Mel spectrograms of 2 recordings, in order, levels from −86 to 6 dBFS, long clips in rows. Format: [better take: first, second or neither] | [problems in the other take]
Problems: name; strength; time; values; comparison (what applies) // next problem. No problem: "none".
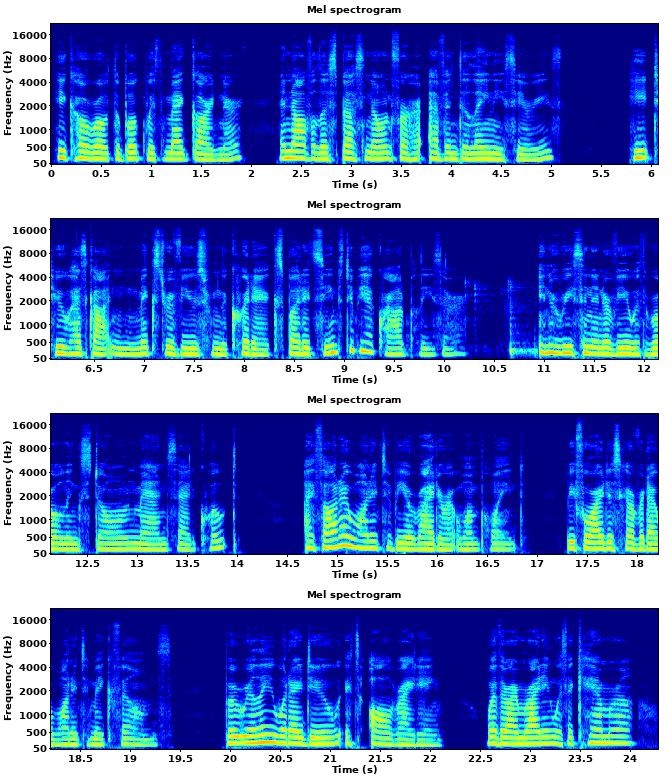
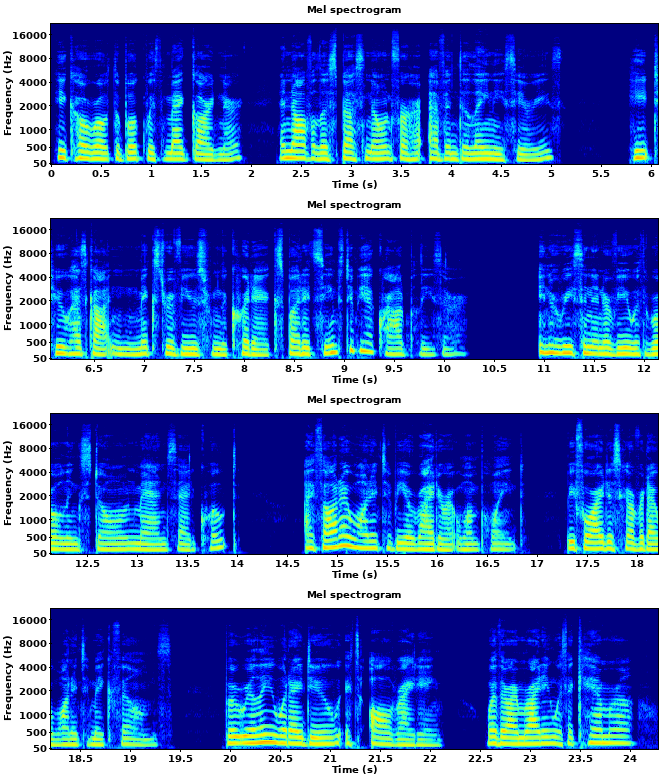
second | phone ringing; faint; at 11 s; peak 15 dB below the speech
